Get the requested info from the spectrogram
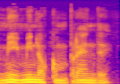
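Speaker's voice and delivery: mock Spanish accent. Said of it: "Didn't ask for Spanish".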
